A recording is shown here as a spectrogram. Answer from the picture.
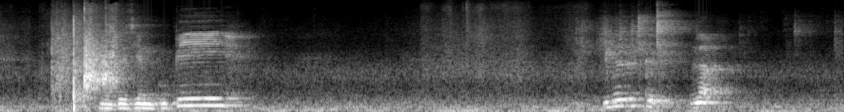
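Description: A man's voice in two short bursts, with one sharp click just before the first.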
